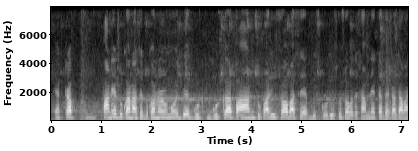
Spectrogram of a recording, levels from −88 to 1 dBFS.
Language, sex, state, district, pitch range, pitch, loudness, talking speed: Bengali, female, Assam, Hailakandi, 200-220 Hz, 210 Hz, -17 LUFS, 170 wpm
